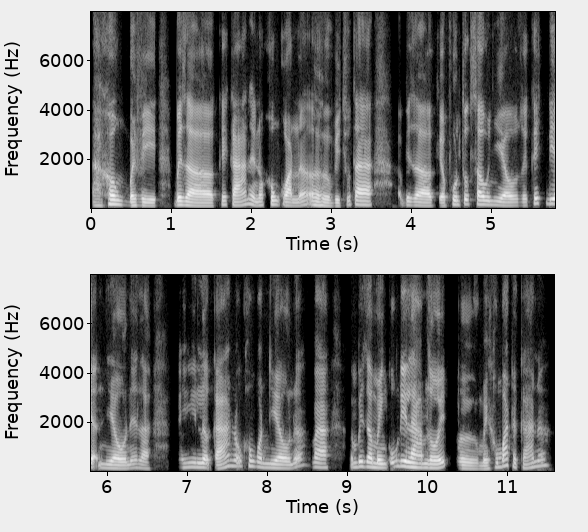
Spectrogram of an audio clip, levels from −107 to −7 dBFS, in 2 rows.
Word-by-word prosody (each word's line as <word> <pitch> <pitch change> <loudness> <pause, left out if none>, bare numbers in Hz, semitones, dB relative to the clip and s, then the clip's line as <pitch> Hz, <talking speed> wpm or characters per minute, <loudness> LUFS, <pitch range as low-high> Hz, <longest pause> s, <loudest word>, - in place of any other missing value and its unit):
À, 125 -1 -6
không, 175 +3 +4
bởi 130 - +3
vì 125 -3 -1 0.2
bây 150 - +4
giờ 120 -4 +5
cái 155 0 -4
cá 135 +2 +2
này 170 -4 -2
nó 140 - -1
không 160 +3 -2
còn 125 -2 +2
nữa. - - 0 0.2
Ừ, 125 -3 0
vì 120 +1 -4
chúng 155 - -11
ta, 155 -3 +4 0.3
ơ, - - -15
bây 145 - -4
giờ, 125 -3 +4
kiểu, 120 - 0
phun 165 -1 -1
thuốc 185 - -2
sâu 165 -2 +3
nhiều 130 -4 +1
rồi 130 - -6
kích 205 +1 -2
điện 195 0 +2
nhiều 135 -3 +2
nên 150 +3 -7
là 135 -3 -4 0.4
cái 180 +2 -9
lượng 175 -1 0
cá 135 +11 0
nó 225 - -6
cũng - - -6
không 215 -1 -6
còn 180 -4 -4
nhiều 145 -3 +1
nữa 255 - -6
và, 170 -3 0 0.3
ừ, - - -8
bây 205 0 -1
giờ 190 - +3
mình 160 -2 +1
cũng 180 +6 -6
đi 215 -1 +3
làm 170 -4 +3
rồi 150 0 +3
ấy - - -2
ừ, 125 -3 -3
mình 120 +1 -4
không 180 - -9
bắt 230 +3 -1
được 170 - -7
cá 145 +5 -6
nữa. 225 +4 -8
155 Hz, 295 wpm, -23 LUFS, 130-175 Hz, 0.4 s, giờ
